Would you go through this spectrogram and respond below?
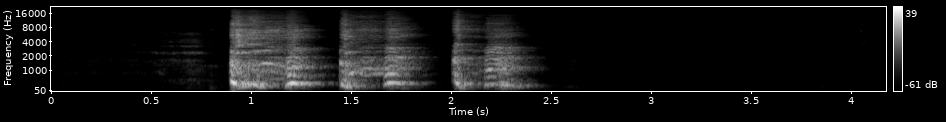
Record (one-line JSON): {"cough_length": "4.2 s", "cough_amplitude": 32768, "cough_signal_mean_std_ratio": 0.35, "survey_phase": "beta (2021-08-13 to 2022-03-07)", "age": "65+", "gender": "Male", "wearing_mask": "No", "symptom_none": true, "smoker_status": "Never smoked", "respiratory_condition_asthma": false, "respiratory_condition_other": false, "recruitment_source": "REACT", "submission_delay": "3 days", "covid_test_result": "Negative", "covid_test_method": "RT-qPCR"}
